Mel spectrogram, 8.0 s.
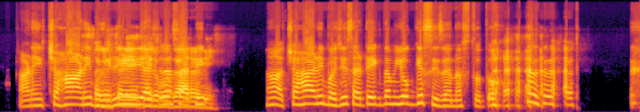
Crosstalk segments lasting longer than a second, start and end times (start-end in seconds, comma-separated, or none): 1.1-2.5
